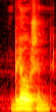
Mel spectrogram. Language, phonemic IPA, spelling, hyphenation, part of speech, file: Dutch, /ˈbloːzə(n)/, blozen, blo‧zen, verb, Nl-blozen.ogg
- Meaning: to blush, to flush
